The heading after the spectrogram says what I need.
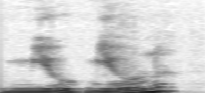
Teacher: mu mu has the glide ya in it so we don't do moon like m-o-o-n we do mu mune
